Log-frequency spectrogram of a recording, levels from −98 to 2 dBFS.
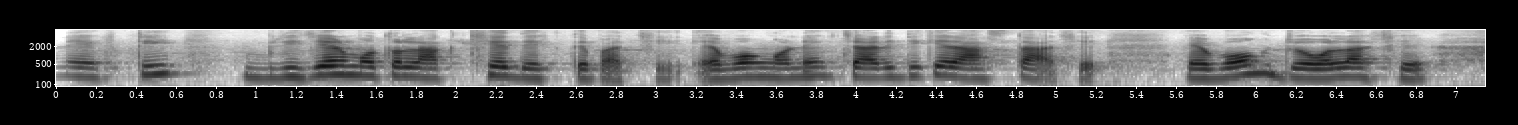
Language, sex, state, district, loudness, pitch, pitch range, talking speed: Bengali, female, Assam, Hailakandi, -17 LUFS, 190 Hz, 180-205 Hz, 115 wpm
